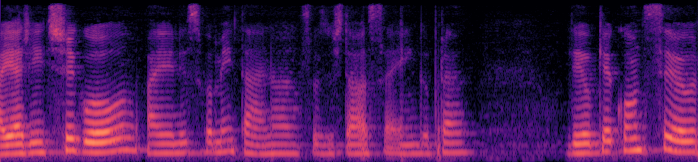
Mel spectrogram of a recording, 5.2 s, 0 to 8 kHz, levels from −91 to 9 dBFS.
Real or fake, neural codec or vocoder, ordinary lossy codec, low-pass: fake; codec, 24 kHz, 0.9 kbps, WavTokenizer, medium speech release version 1; none; 7.2 kHz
